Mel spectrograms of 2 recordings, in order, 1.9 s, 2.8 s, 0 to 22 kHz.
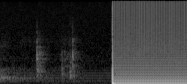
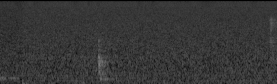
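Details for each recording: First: Audio ground-loop demo with a dimmable-lamp noise source: front-of-house console buzz; pin 1 audio ground lift makes it worse, a loud steady mains buzz cutting in suddenly and holding constant. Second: Audio system demo with a dimmable-lamp noise source: console plugged into the same noisy ground as the noise maker gives only faint steady hiss and a few ticks, no hum; the noise is still there, but with no ground loop it is not heard.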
